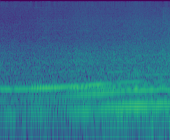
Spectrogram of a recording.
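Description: A Lamborghini Huracan accelerates on a track, its engine note climbing smoothly and steadily, loud and close from start to finish.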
